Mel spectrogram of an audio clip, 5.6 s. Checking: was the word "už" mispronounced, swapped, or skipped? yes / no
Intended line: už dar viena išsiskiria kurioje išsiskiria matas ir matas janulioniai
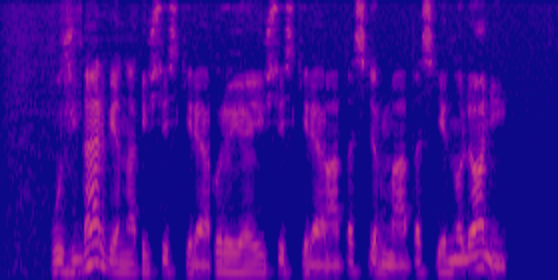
no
